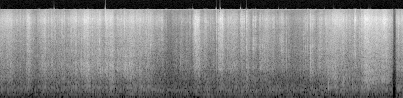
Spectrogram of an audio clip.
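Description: Pink tissue paper crinkling and rustling as it is handled and trimmed with scissors, a busy crackling rustle that eases briefly in the middle.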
